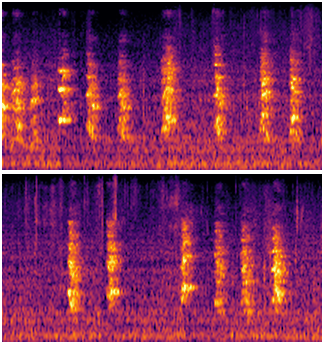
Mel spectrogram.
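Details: Pomeranian puppy giving a steady run of short, sharp high yaps, about fifteen in eight seconds, evenly spaced with brief pauses and a soft background hum.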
